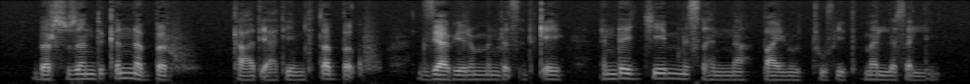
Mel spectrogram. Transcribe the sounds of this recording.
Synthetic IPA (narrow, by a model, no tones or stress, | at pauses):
bəɾsuzənd̪ɨkʼɨnːəbːəɾ | t̪ʰat̪ʼjat̪ʰe̞mt̪ʰɨ̥t̪ʼəbːə̰kʼu̥ | ɨɡzijaβhe̞ɾɨmɨnd̪əsʼɨd̪kʼe̞ | ʔɨnd̪əd͡ʒːe̞mnɨsʼɨhɨnːab̥ajno̞t͡ʃːufit̪məlːəsəlːɨɲː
